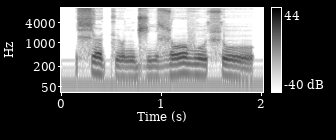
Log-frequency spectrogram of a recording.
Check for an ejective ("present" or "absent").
absent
